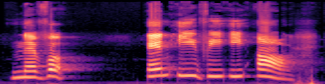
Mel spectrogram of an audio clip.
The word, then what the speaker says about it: never: Never. Never. The word never doesn't have an approximate consonant sound. Though the word ends with the letter R, the last R is pronounced as A in British English.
